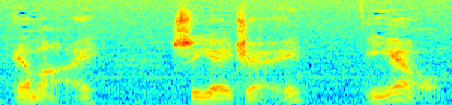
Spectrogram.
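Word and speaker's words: Michael: the angel of power was separated into three syllables mi CH a yell and written in the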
